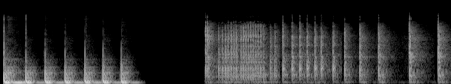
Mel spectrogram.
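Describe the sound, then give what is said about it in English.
A secret door sound effect: a quick run of about six sharp knocks, a short silence, then a loud grinding, rattling rush punctuated by repeated clacks. No voices. “So let's open up the secret door, first of all.”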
